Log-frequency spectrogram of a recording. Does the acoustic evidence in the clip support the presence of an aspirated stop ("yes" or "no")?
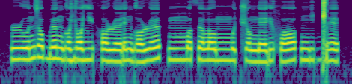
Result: no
